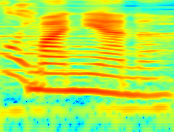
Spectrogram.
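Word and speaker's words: mañana: Mñana.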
